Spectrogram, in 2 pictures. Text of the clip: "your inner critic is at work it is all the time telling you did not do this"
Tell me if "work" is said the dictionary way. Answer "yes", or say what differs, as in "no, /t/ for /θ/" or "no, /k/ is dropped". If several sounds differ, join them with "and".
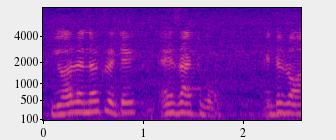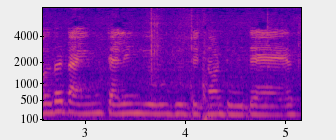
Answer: no, /k/ is dropped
